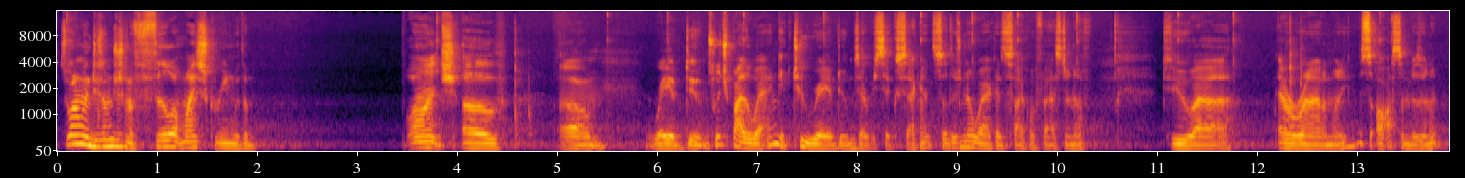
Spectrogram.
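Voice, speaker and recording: A young man giving casual, rambling commentary over a video game, with sudden excited outbursts and whispered asides. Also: medium pitch, fairly quick, slight background noise. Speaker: gaming YouTuber.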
